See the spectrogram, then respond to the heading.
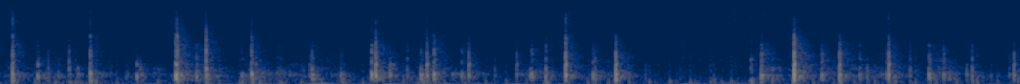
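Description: A medium hollow corrugated cardboard box with a handle slot is tapped on its sides with long fingernails and fingertips. About two dozen quick, irregular taps sound as dry, hollow knocks with a muffled low-mid body and almost no ring. The sharper nail clicks stand out among the softer fingertip thuds at a quiet overall level.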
